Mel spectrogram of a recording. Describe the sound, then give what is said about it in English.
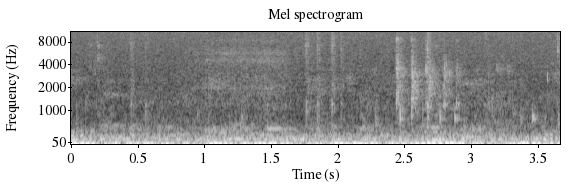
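Rapid, irregular clicking of keys on a computer keyboard, a steady flurry of taps over a low background hum, fairly quiet, with no voices. “I heard typing.”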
